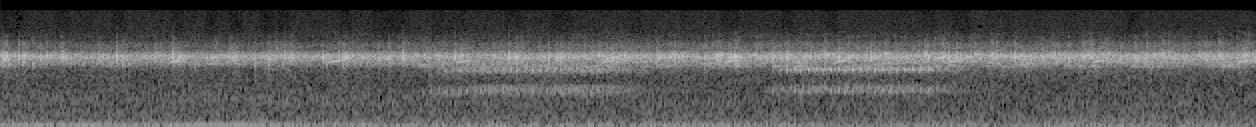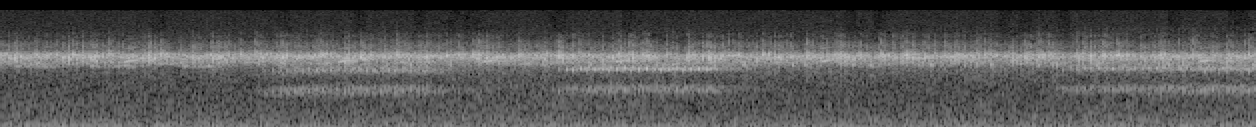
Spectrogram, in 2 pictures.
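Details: Tree frogs in a North Carolina swamp after dark give brief buzzy calls in pairs, repeating every couple of seconds after a quiet middle stretch, with a high continuous insect or frog drone throughout.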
